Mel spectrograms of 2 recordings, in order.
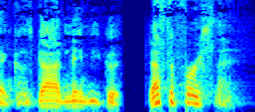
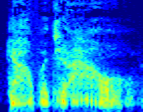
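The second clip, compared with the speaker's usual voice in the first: slow whispered "Garbage out"; whispered punchline; 5 semitones higher, 11 dB quieter, slower than usual. Real, not acted. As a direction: drop to a whisper for effect. Punchline answer to congregation.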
